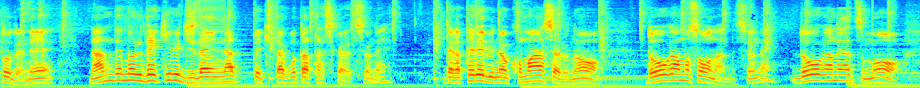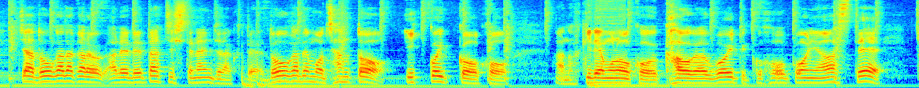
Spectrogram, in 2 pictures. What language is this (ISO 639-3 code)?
jpn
